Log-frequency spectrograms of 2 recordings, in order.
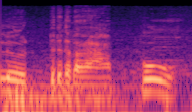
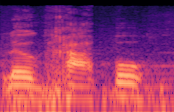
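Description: First: The word begins with a d sound. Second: The word begins with a g sound. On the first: The speaker calls it right. "C'est le drapeau pour permettre au sourd-muet de pouvoir lire sur les lèvres" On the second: The speaker calls it wrong. "vous voyez un enseignant qui dit « le grappeau »"

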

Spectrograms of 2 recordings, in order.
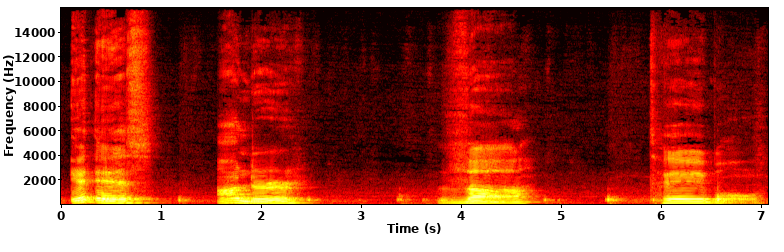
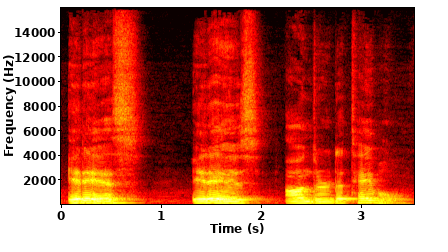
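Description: First: The t in 'it' is a clear t. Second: The t in 'it' is a soft flap.

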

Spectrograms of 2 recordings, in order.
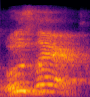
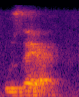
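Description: First: It is bellowed loudly and confidently. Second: It is asked flatly as a routine question.

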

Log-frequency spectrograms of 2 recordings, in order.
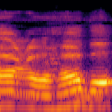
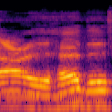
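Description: Both takes have the same delivery.

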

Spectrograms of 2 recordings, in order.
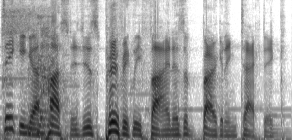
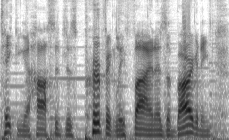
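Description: First: It is read as a Zapp Brannigan impression. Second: It is read in a normal voice.

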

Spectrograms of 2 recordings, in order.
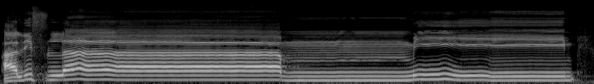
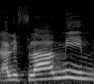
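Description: First: The m sounds merge with a held nasal hum. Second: The m sounds are kept apart without nasal hum. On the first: The speaker calls it right. "tapi alif lam mim. Kan idgham" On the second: The speaker calls it wrong. "bukan alif lam mim"

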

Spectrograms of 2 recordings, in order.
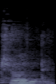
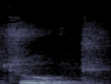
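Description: First: The vowel in the word is short. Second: The vowel in the word is long. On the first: The speaker calls it wrong. "Not short one, not truth" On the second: The speaker calls it right. "this is long vowel"

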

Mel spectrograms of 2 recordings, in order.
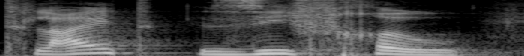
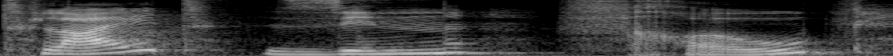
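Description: First: The verb is reduced, dropping the final n. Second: The verb is said in full with final n.

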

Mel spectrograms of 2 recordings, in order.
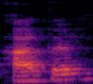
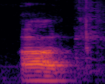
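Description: First: An e vowel separates the t and l. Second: The t and l are joined, no vowel between. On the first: The speaker calls it wrong. "no se escucha atel" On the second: The speaker calls it right. "es at, punto"

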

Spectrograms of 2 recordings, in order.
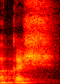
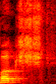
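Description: First: The word is split into two syllables. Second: The word is said as one unsplit syllable. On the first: This is the Gujarati form. "split and uh, pronounced as bakash" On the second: This is the Persian and Urdu form. "this is actually baksh"

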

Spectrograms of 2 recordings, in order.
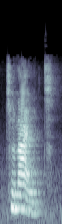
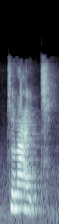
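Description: No difference in how they are said.

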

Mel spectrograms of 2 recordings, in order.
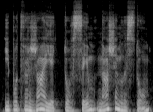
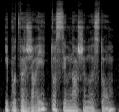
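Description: First: The phrase is read at a slower pace. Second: The phrase is read at a quicker pace.

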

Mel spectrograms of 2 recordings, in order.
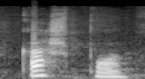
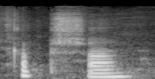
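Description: First: The sh sound comes before the p sound. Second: The p sound comes before the sh sound.

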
